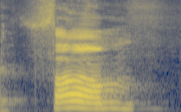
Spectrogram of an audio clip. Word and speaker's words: thumb: But in this word, thump, we do have a P sound. Thump, thump. But when we're talking about your thumb, that B is silent.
